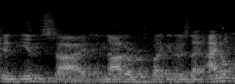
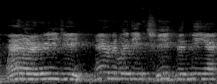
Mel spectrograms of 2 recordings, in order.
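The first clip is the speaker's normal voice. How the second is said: very high cartoon character voice; cartoon fool; 10 semitones higher, 6 dB louder than usual. Fool complaining to Luigi, high cartoon voice. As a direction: whine comically far above your own pitch.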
